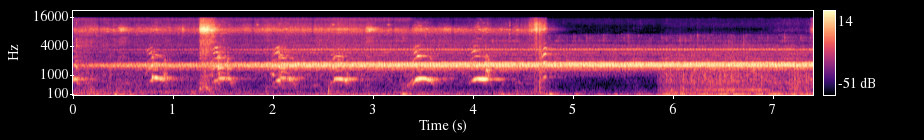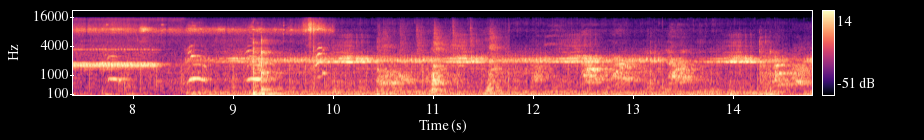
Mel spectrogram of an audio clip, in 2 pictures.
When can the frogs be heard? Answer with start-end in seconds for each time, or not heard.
0.0-14.7.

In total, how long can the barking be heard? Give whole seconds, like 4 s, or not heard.
12 s.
